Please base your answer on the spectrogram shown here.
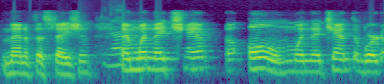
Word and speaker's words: om: said because the word om is well actually in the hindu culture in the hindu religion it's stretched out in pronunciation where you've got three sounds a-u-m and a represents bish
